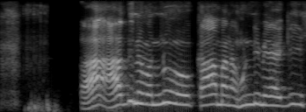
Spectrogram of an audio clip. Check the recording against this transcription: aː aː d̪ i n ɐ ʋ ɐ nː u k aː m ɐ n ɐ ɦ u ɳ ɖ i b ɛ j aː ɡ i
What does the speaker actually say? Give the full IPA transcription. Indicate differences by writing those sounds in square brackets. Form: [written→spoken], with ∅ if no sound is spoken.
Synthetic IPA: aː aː d̪ i n ɐ ʋ ɐ nː u k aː m ɐ n ɐ ɦ u ɳ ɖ i [b→m] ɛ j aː ɡ i

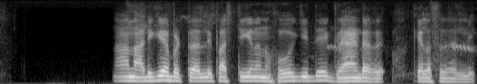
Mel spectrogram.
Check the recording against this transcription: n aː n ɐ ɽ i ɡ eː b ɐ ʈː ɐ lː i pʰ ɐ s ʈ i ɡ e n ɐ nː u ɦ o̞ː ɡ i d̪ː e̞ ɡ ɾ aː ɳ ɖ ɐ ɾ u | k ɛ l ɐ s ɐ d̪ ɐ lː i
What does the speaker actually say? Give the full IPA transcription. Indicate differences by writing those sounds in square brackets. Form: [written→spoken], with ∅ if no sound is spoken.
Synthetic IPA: n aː n ɐ ɽ i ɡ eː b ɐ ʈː ɐ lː i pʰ ɐ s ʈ i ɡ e n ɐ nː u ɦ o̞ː ɡ i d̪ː e̞ ɡ ɾ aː ɳ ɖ ɐ ɾ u | k ɛ l ɐ s ɐ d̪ ɐ lː i

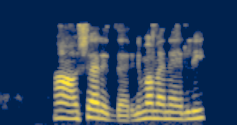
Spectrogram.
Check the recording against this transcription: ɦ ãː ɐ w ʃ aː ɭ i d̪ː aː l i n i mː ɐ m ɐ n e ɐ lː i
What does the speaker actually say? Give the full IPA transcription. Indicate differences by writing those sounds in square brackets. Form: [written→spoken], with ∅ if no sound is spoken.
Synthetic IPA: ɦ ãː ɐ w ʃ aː [ɭ→ɾ] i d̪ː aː [l→ɾ] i n i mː ɐ m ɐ n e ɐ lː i

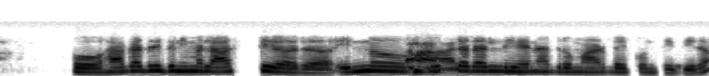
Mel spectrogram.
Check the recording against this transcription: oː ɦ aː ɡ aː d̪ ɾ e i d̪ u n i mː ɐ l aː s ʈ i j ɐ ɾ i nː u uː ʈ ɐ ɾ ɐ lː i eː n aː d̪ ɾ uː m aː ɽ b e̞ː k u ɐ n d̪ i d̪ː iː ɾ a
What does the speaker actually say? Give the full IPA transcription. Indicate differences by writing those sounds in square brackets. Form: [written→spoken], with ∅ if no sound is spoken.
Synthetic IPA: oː ɦ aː ɡ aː d̪ ɾ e i d̪ u n i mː ɐ l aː s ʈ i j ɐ ɾ i nː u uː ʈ ɐ ɾ ɐ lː i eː n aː d̪ ɾ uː m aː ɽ b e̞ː k u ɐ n [d̪→t̪] i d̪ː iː ɾ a

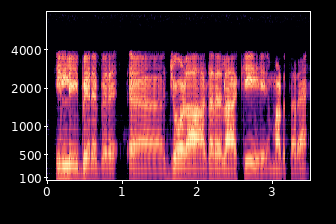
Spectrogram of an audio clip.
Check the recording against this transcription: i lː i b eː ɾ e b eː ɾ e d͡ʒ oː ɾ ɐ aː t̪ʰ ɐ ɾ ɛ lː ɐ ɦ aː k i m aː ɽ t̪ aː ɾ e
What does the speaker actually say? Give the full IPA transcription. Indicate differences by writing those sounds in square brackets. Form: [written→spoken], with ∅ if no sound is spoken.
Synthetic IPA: i lː i b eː ɾ e b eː ɾ e d͡ʒ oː [ɾ→ɭ] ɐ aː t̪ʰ ɐ ɾ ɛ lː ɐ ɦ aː k i m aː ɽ t̪ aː ɾ e

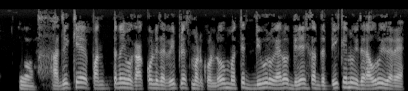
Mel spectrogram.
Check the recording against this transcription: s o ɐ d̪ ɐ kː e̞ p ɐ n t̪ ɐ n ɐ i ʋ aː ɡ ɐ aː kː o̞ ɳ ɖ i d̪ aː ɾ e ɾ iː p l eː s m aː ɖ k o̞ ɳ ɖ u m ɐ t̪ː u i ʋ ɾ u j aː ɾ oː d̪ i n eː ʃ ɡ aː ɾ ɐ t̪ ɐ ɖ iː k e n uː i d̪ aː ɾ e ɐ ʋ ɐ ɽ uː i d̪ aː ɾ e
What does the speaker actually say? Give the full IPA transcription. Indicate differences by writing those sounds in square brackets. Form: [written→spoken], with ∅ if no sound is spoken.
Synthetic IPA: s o ɐ d̪ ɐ kː e̞ p ɐ n t̪ ɐ n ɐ i ʋ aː ɡ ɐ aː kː o̞ ɳ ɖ i d̪ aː ɾ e ɾ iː p l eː s m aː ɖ k o̞ ɳ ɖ u m ɐ t̪ː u i ʋ ɾ u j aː ɾ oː d̪ i n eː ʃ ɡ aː ɾ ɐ [t̪→d̪] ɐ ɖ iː k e n uː i d̪ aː ɾ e ɐ ʋ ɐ [ɽ→ɾ] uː i d̪ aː ɾ e

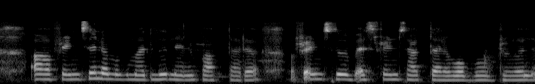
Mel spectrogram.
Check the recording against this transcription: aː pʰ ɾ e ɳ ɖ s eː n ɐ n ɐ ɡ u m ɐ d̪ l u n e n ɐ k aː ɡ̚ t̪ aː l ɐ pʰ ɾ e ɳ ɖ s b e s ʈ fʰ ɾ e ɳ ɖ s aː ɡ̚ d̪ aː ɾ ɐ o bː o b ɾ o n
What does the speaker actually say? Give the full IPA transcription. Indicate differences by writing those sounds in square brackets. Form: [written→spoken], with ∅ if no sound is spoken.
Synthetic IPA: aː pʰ ɾ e ɳ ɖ s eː n ɐ [n→m] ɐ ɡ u m ɐ d̪ l u n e n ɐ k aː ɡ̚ t̪ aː [l→ɾ] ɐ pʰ ɾ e ɳ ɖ s b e s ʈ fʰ ɾ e ɳ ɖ s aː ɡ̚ [d̪→t̪] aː ɾ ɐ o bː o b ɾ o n

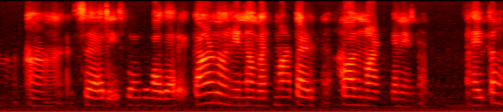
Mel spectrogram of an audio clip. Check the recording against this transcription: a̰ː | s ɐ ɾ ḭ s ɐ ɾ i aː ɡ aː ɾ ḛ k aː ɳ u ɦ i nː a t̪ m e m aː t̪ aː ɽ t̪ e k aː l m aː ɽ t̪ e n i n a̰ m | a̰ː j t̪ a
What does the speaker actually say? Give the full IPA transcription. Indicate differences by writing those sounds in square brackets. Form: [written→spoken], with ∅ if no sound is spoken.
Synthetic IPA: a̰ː | s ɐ ɾ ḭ s ɐ ɾ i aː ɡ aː ɾ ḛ k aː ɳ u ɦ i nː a [t̪→∅] m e m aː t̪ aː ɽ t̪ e k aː l m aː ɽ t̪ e n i n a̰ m | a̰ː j t̪ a

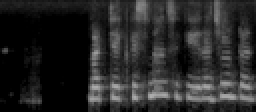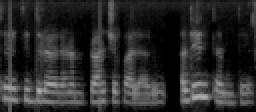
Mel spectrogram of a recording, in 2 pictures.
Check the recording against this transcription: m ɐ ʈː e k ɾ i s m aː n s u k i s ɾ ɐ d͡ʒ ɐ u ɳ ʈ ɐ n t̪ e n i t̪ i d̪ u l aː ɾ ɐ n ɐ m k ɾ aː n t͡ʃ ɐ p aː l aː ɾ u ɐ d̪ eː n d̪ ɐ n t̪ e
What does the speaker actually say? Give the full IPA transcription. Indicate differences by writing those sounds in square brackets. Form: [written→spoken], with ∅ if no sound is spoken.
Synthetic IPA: m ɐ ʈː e k ɾ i s m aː n s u k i [s→∅] ɾ ɐ d͡ʒ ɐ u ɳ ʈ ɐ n t̪ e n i t̪ i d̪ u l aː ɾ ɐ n ɐ m [k→p] ɾ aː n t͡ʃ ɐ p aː l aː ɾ u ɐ d̪ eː n [d̪→t̪] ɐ n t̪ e

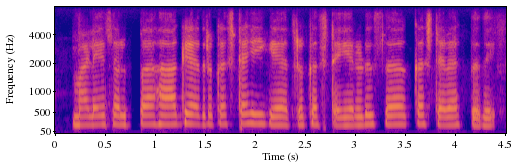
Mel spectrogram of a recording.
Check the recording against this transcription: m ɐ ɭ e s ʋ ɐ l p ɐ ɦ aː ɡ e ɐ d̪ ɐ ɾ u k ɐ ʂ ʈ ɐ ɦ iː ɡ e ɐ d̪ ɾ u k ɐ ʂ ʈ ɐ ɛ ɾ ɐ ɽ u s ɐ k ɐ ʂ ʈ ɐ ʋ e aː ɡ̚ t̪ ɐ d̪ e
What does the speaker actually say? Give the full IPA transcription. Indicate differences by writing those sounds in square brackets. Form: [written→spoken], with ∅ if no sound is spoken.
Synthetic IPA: m ɐ ɭ e s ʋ ɐ l p ɐ ɦ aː ɡ e ɐ d̪ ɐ ɾ u k ɐ ʂ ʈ ɐ ɦ iː ɡ e ɐ d̪ ɾ u k ɐ ʂ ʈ ɐ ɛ ɾ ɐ ɽ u s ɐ k ɐ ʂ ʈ ɐ ʋ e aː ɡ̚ t̪ ɐ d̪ e

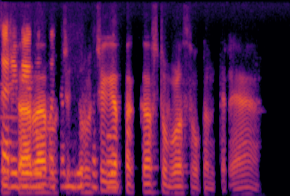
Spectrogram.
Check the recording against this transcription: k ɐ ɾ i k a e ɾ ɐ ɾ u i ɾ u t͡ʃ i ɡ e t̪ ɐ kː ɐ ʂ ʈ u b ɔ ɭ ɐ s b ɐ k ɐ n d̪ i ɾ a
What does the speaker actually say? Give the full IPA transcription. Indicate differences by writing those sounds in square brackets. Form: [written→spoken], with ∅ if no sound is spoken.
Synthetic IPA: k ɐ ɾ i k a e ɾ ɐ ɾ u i ɾ u t͡ʃ i ɡ e t̪ ɐ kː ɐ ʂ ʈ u b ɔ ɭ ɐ s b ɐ k ɐ n [d̪→t̪] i ɾ [a→e]

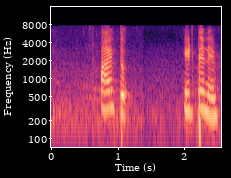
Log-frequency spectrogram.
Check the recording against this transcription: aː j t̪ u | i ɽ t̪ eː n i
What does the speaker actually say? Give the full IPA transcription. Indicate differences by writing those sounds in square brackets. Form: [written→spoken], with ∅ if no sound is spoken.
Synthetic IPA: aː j t̪ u | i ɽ t̪ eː n [i→e]

